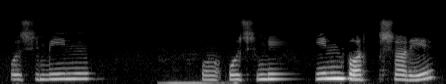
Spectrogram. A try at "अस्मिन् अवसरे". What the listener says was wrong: अस्मिन् अवसरे একসঙ্গে হয়ে গেল।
